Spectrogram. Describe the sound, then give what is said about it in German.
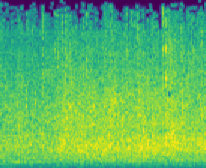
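Audience applause for a speaker at a public appearance, a dense, even patter of many hands clapping at steady loudness throughout, with no voices on top. “Und wieder viel Applaus für diese Margot Käßmann.”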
